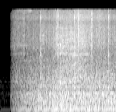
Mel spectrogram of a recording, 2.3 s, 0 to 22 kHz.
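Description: Road noise from a 4WD driving on a sealed highway, heard from inside the cabin: a steady engine and tyre rumble that fades in about a quarter of a second in.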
